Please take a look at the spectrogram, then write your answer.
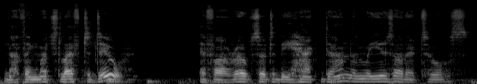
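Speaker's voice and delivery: soft, smooth, unhurried lady musing aloud; a poised woman, quietly amused; smooth woman's voice. Acted. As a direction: let it glide, cool and quiet. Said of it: "the smooth voice of the woman".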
